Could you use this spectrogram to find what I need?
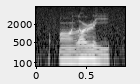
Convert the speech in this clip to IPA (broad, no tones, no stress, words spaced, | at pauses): ʔɔ̃lɔ ɭi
